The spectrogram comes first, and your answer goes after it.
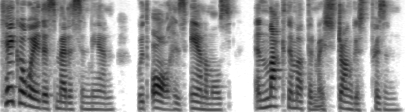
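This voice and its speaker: A woman's voice: lowish voice, expressive, fairly quick. A woman voicing a haughty, easily frightened African king in a storybook read-aloud, with a commanding, indignant manner. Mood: stern.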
